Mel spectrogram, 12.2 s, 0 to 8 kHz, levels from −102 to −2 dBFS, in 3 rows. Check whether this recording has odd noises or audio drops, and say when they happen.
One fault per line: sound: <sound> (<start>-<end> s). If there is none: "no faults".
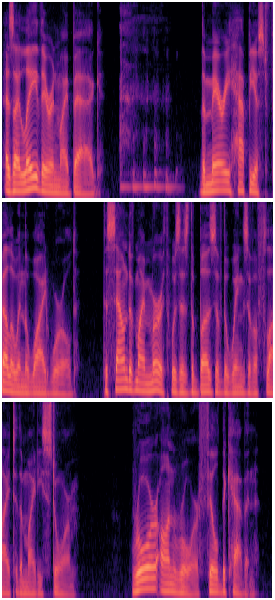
sound: laugh (1.8-2.8 s)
